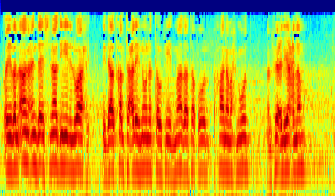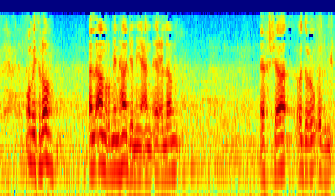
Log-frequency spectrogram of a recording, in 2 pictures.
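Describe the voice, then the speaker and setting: A teacher of Arabic morphology, a man with a slightly high, steady voice, leads a classroom grammar lesson, drilling students, calling on them by name, and correcting their answers. He talks fast but leaves long pauses. The dull lo-fi recording has a little hiss or hum.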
